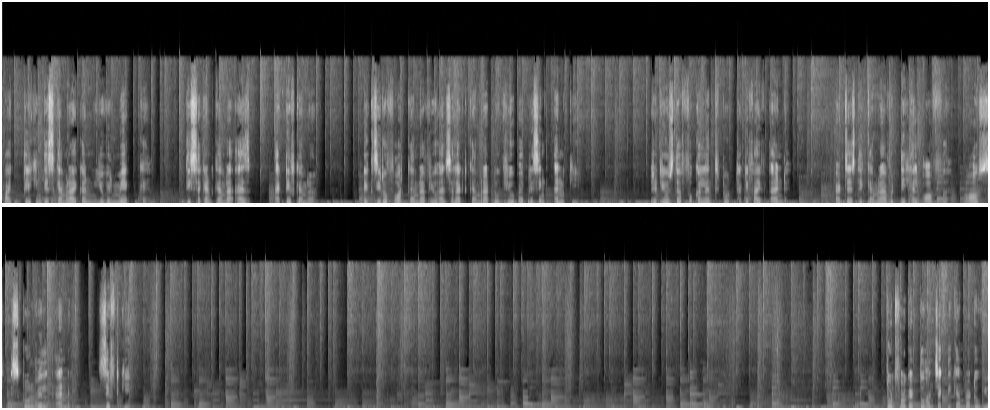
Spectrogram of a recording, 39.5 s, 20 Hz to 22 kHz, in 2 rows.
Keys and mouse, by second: 2.7 KP_0, 5.1 n, 6.0 click, 6.9 n, 9.7 click, 11.6-12.2 shift+drag, 12.2 shift+middle click, 13.2 shift+click, 13.7 middle click, 14.4 shift+drag, 14.6 shift+middle click, 14.7 shift+click, 15.1-15.8 middle drag, 16.0-16.8 shift+middle drag, 23.8-24.8 drag, 27.7-28.1 middle drag, 28.3 shift+middle drag, 28.7 click, 29.1 shift+click, 29.9 shift+middle click, 30.1 middle click, 30.2 click, 30.4 shift+click, 31.5 click, 32.2-32.8 shift+middle drag, 33.0-33.5 shift+middle drag, 33.6-34.1 drag, 34.4 shift+click, 36.2 click, 37.5 n, 38.1 click, 38.4 n, 39.3 drag, 39.4 middle click.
